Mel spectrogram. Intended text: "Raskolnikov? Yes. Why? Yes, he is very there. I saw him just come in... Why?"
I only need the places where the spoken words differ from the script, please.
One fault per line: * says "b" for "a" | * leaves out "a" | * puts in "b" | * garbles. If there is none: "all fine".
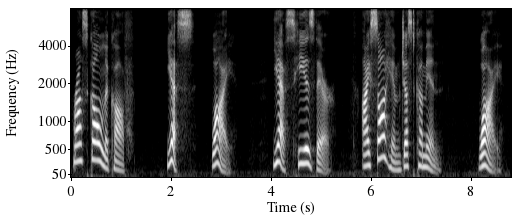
* leaves out "very"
